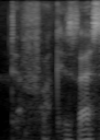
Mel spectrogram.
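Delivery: soft, whispered, bewildered disbelief.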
